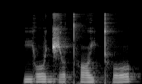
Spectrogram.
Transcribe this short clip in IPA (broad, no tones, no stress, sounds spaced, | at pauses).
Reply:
j o d͡ʒ ɤ t̪ʰ ɔ j kʰ o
